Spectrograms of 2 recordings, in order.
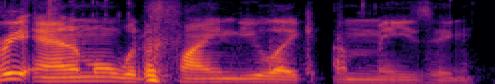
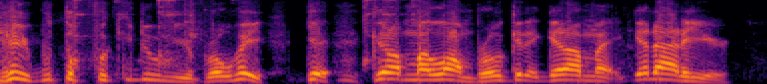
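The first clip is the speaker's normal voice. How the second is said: mock-angry small dog voice, much higher; 6 semitones higher, 5 dB louder than usual. Telling of the chihuahuas by his fence when he jogs, imitating angry chihuahuas. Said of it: "I just hear them going like".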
